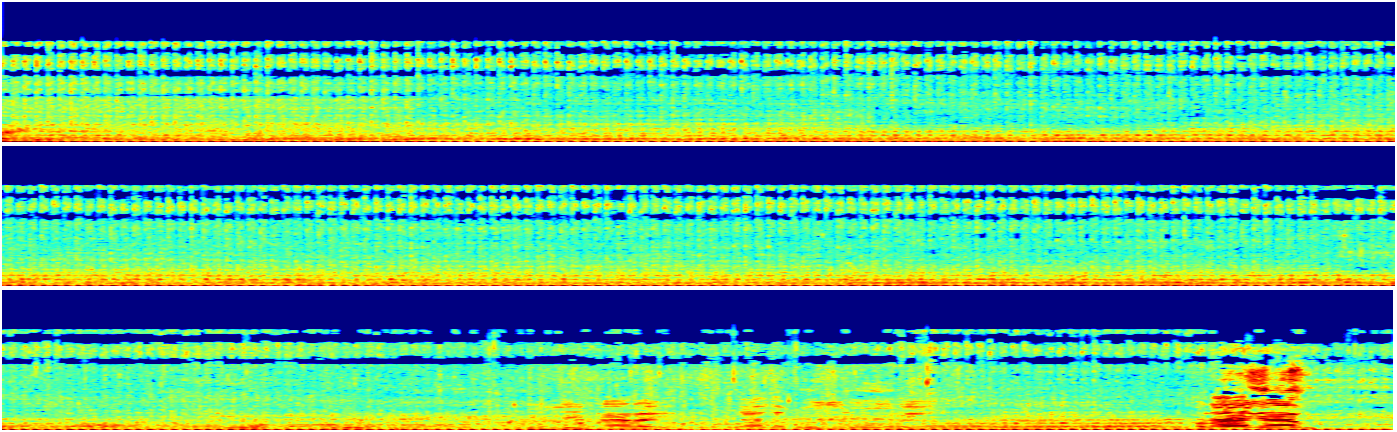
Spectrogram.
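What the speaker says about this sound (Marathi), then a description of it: "आता आपण मोटर चालू करून जाऊया" Outboard motor on a small fishing boat running steadily, a loud continuous engine drone with a low hum throughout, nearby and unbroken, with a voice speaking over it.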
